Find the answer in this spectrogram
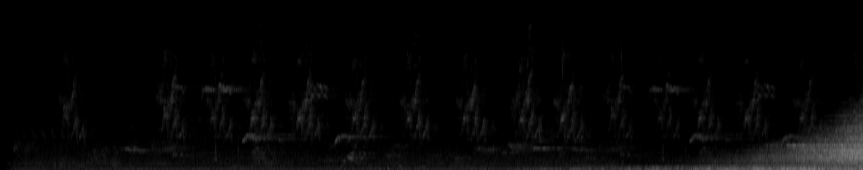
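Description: Birdsong: one bird's short high chirps repeated about twice a second, with a few lower whistled notes between them. From about six seconds in, a whooshing swell rises and grows steadily louder until it drowns the birds.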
